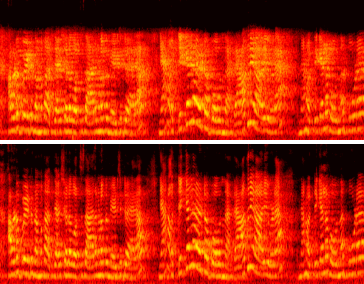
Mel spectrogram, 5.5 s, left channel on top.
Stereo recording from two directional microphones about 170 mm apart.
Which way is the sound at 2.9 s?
15° right (ahead or behind).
